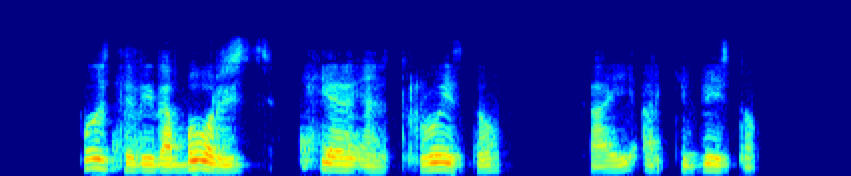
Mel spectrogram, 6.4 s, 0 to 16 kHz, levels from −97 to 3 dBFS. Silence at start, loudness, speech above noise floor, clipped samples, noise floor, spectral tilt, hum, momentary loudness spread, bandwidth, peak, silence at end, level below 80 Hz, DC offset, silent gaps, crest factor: 0.65 s; -31 LUFS; over 59 dB; under 0.1%; under -90 dBFS; -8.5 dB/octave; none; 19 LU; 6.6 kHz; -14 dBFS; 0.75 s; -80 dBFS; under 0.1%; 2.09-2.24 s, 3.83-4.35 s, 5.00-5.06 s; 18 dB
